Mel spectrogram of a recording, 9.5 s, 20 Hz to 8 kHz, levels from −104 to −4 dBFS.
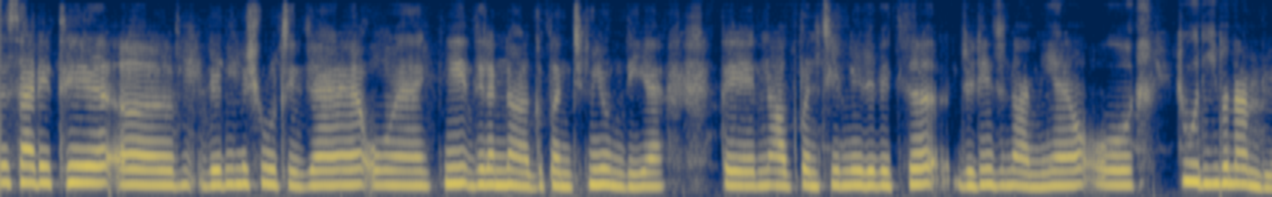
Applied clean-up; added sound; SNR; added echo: neural mask model DeepFilterNet 3.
